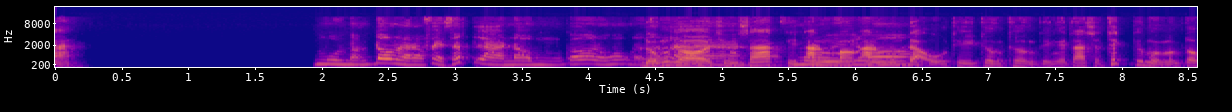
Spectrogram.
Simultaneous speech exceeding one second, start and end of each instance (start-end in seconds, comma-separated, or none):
4.4-6.5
